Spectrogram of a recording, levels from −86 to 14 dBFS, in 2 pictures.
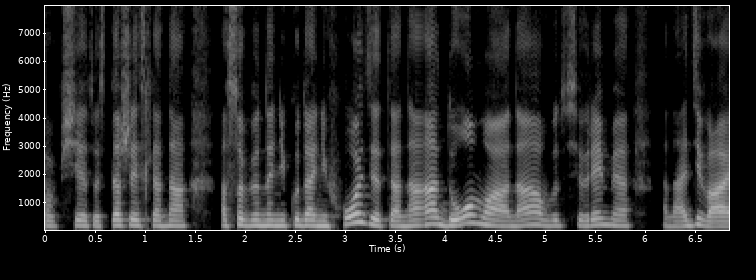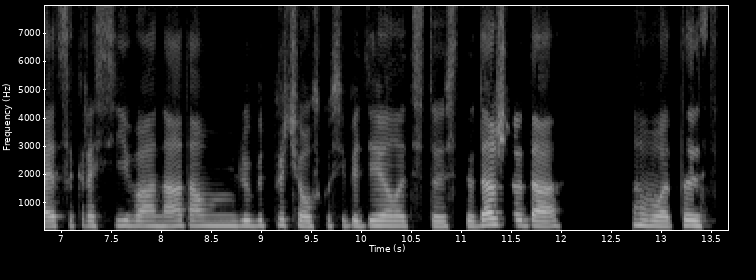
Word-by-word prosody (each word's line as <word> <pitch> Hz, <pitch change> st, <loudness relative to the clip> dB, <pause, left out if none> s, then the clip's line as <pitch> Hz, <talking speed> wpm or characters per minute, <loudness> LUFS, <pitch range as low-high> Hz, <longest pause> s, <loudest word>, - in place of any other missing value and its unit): вообще. 180 Hz, +1 st, -3 dB
То 175 Hz, -, -7 dB
есть 170 Hz, 0 st, -9 dB
даже 200 Hz, +1 st, +2 dB
если 195 Hz, 0 st, -2 dB
она 185 Hz, 0 st, -1 dB, 0.3 s
особенно 195 Hz, 0 st, +1 dB
никуда 195 Hz, +1 st, +1 dB
не 185 Hz, 0 st, +2 dB
ходит, 235 Hz, -, +2 dB
она 200 Hz, +7 st, +3 dB
дома, 210 Hz, -1 st, +3 dB
она 205 Hz, +5 st, +1 dB
вот 185 Hz, -1 st, -6 dB
всё 190 Hz, 0 st, -9 dB
время, 200 Hz, -1 st, -2 dB, 0.3 s
она 165 Hz, 0 st, -6 dB
одевается 170 Hz, -2 st, +2 dB
красиво, 180 Hz, 0 st, -4 dB
она 175 Hz, +1 st, -1 dB
там 185 Hz, 0 st, -3 dB
любит 185 Hz, +1 st, -3 dB
причёску 185 Hz, -4 st, -3 dB
себе 180 Hz, -1 st, -5 dB
делать, 180 Hz, 0 st, 0 dB
то 175 Hz, -, -6 dB
есть 165 Hz, +1 st, -4 dB
даже, 205 Hz, +5 st, +4 dB, 0.2 s
да 180 Hz, -1 st, +2 dB, 0.7 s
а, 210 Hz, -1 st, -1 dB
вот 175 Hz, -3 st, +1 dB
то 195 Hz, -, +1 dB
есть 180 Hz, -1 st, +1 dB
185 Hz, 145 wpm, -24 LUFS, 180-200 Hz, 0.7 s, даже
